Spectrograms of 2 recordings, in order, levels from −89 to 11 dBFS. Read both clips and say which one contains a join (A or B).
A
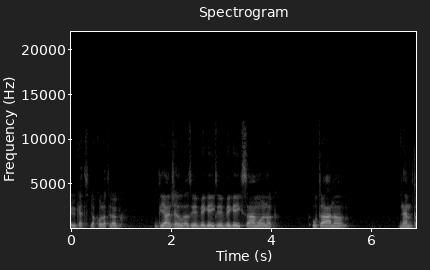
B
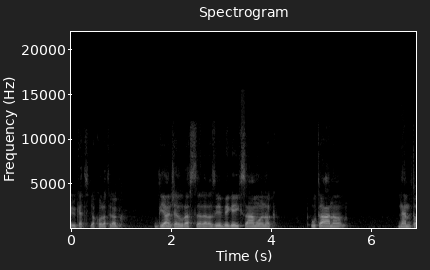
A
